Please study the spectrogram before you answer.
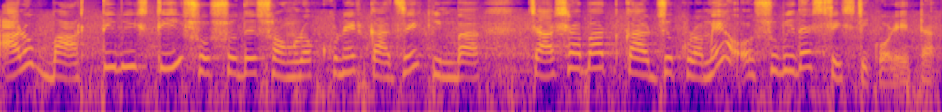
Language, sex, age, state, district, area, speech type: Bengali, female, 60+, West Bengal, Paschim Bardhaman, rural, spontaneous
